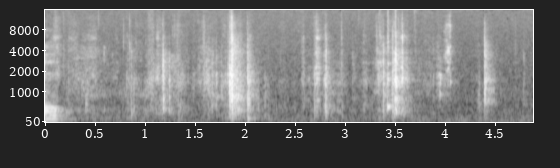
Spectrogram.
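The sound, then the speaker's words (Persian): Rustling and crinkling as the packaging of an Apple SuperDrive, introduced in 2008, is opened, with a string of sharp clicks, scrapes and snaps coming in irregular bursts at moderate volume. “اما این سال 2008 معرفی شد با هم بازش میکنیم این چه شکلیه بسته بندی اینکه این توه در واقع سوپر درایو”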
